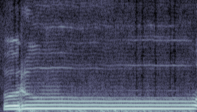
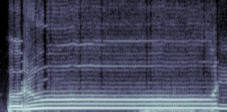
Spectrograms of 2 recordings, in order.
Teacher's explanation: ہونٹوں کو گول کیجئے اور پھر 4 حرکہ لانگ کیجئے، رون، رو کرتے ہوئے نون کی آواز نہ آئے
